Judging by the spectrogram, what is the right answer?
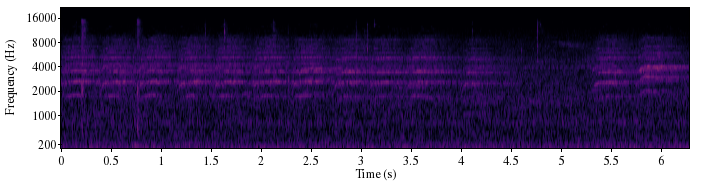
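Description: Rapidly repeated high-pitched animal calls, a short note two or three times a second that drops away briefly and comes back more strongly near the end, over a steady low rumble.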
